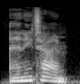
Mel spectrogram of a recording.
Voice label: you are welcome, teen girl; survivor voice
